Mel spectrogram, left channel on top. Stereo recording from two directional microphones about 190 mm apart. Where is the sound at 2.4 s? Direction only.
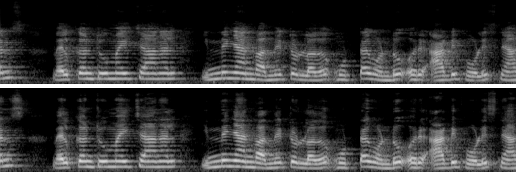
10° right (ahead or behind).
